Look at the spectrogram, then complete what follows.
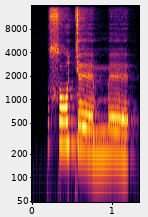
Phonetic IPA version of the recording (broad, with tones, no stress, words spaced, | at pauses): sɔ˦˥ ɟɛː˧˩ mːɛː˧˩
